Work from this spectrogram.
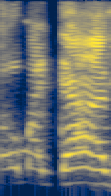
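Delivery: put-on really high-pitched girly scream, goosebumps and all. Retelling own reaction to a surprising text: imitating own high-pitched scream. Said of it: "I kinda screamed really high pitched like a girl".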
